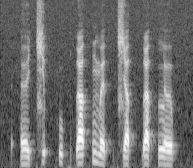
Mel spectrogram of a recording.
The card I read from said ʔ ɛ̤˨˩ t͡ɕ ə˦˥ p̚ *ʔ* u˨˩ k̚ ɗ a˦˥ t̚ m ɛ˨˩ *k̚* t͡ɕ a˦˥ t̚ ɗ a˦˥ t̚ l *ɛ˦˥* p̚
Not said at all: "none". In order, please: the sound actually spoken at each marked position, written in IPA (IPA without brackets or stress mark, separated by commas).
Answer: ʔ, t̚, ə˦˥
